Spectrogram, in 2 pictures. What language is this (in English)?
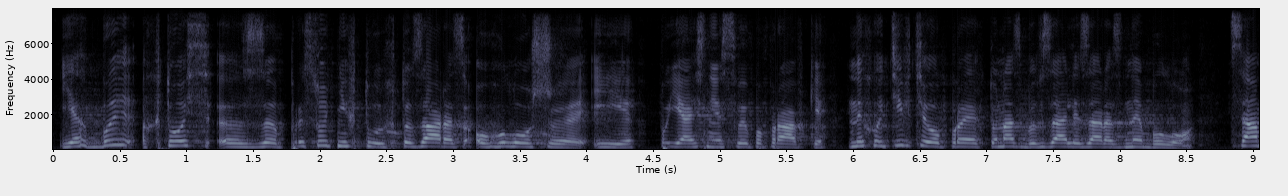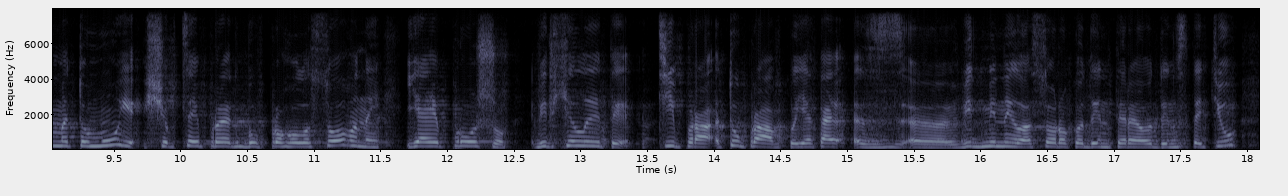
Ukrainian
